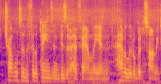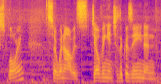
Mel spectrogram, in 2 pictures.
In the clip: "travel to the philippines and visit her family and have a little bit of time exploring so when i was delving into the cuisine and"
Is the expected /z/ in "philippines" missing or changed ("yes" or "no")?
no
